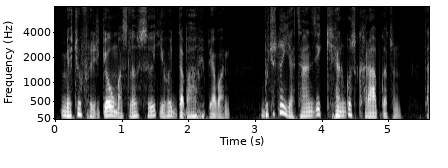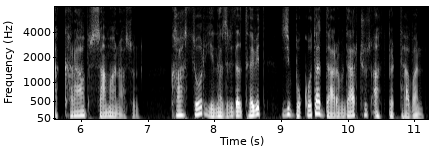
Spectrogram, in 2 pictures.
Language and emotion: Kashmiri, fearful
